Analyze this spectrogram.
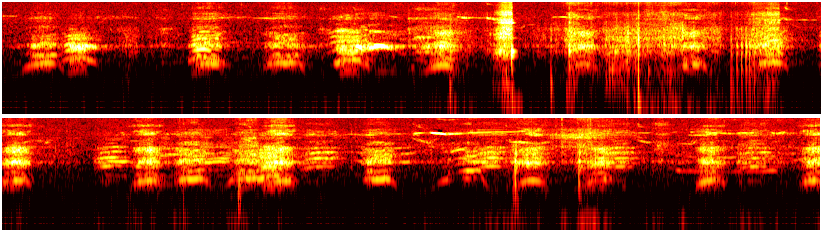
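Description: Many dogs bark and yelp excitedly outdoors.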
